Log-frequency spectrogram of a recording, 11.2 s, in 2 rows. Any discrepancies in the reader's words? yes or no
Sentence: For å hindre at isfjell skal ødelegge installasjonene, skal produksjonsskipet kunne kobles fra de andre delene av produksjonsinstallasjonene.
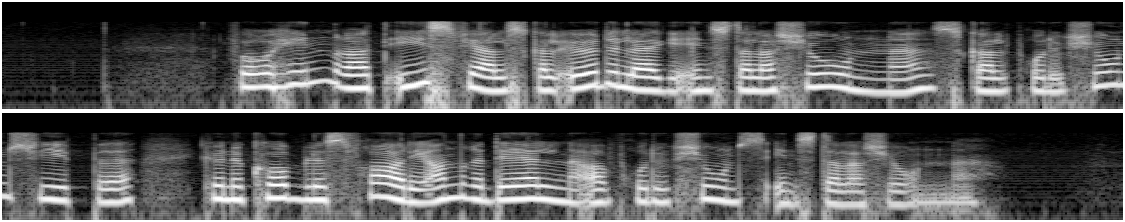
no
